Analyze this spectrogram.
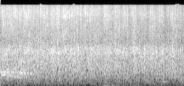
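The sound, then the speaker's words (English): Applause from a church audience on graduation Sunday, clapping for the graduates: a dense, steady wash of many hands that holds at an even, fairly loud level throughout. “This is graduation Sunday. Give it up for our graduates in the room.”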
